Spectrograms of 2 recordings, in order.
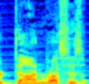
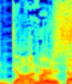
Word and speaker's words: Donruss: It's Don Russ. It's oh, one man. Word, D-O-N-R-U-S-S, all one it. Word. You said Don Russ, like it was two names, one having a last name.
